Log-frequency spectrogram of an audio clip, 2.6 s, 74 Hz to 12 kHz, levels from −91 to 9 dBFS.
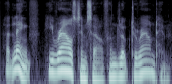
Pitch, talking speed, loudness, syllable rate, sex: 125 Hz, 210 wpm, -17 LUFS, 5.5 syllables/s, male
